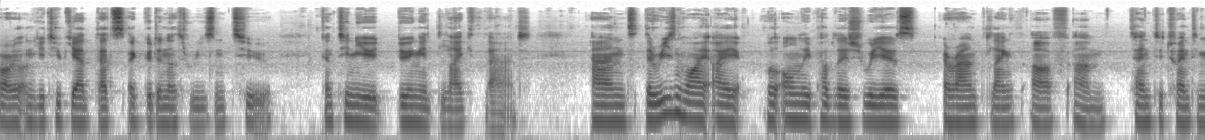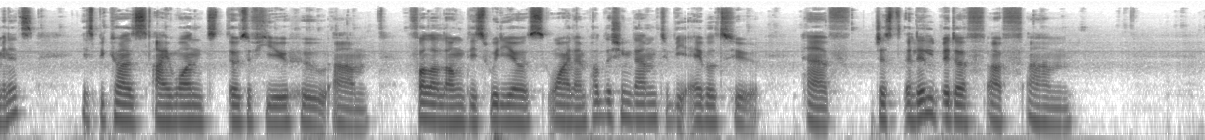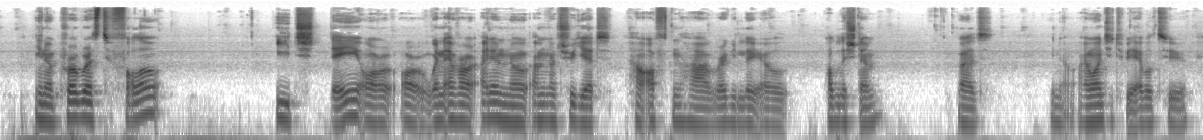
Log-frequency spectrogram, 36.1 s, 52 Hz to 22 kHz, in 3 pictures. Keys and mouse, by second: 0.9 g, 3.6 e, 6.2 f, 6.8 a, 8.5 g, 13.2 r, 15.4 Tab, 16.7 t, 19.0 Tab, 20.8 s, 21.8 g, 27.0 f, 27.4 a, 27.6 ctrl+r, 31.3 g, 32.2 g, 33.0 g, 34.5 a.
